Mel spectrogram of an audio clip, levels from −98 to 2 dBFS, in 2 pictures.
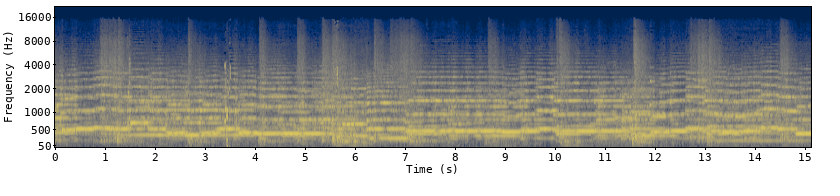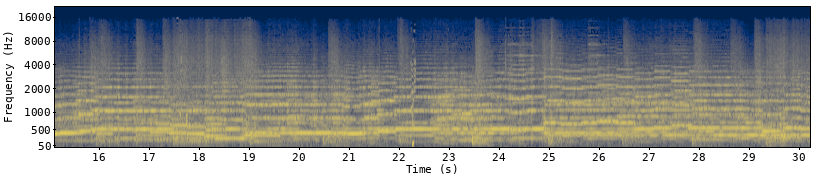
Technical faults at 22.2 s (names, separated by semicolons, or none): corrupt frame decoded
